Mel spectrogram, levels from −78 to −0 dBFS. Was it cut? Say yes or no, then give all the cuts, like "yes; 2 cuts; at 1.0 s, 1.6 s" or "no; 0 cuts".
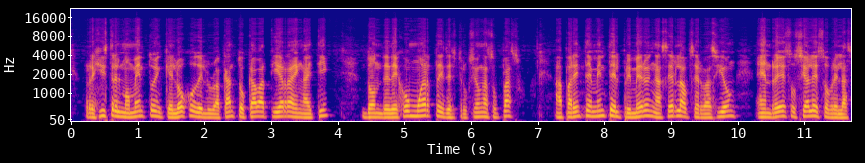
yes; 1 cut; at 4.7 s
